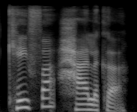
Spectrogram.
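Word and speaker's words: كيف حالكَ: So to a man, you ask, kaifa halaka. Hear that ka at the end? And to a woman, it's kaifa halaki with that ki sound.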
